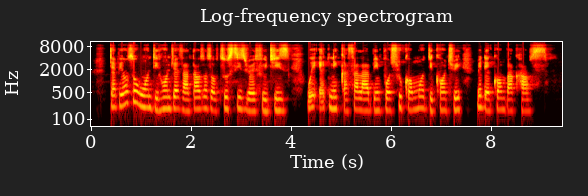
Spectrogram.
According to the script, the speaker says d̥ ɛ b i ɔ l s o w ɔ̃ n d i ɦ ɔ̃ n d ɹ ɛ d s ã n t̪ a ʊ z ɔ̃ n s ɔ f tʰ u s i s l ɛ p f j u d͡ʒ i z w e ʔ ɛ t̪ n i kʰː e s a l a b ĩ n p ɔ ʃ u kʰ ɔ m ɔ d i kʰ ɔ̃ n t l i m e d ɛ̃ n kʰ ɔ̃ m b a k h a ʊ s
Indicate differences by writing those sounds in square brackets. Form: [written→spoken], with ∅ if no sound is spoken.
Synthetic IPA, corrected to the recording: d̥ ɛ b i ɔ l s o w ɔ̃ n d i ɦ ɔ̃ n d ɹ ɛ d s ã n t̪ a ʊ z ɔ̃ n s ɔ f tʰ u s i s [l→ɹ] ɛ [p→∅] f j u d͡ʒ i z w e ʔ ɛ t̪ n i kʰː [e→a] s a l a b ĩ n p ɔ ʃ u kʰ ɔ m ɔ d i kʰ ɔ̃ n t [l→ɹ] i m e d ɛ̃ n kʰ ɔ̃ m b a k h a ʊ s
